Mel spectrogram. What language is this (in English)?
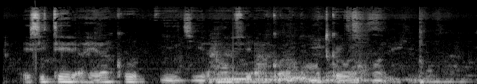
Kinyarwanda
